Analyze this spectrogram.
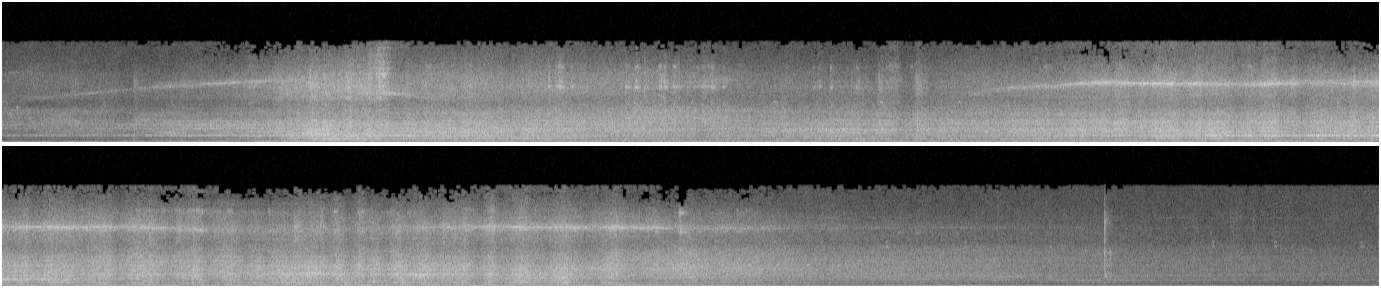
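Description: Level crossing bells ringing steadily while an SNCF TER regional multiple unit passes over the crossing. The train's running noise and wheel clatter swell about three seconds in and fade after about twenty seconds. Near the end, as the barriers start to lift, the sound drops away.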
